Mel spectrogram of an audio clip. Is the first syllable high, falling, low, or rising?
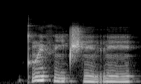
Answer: high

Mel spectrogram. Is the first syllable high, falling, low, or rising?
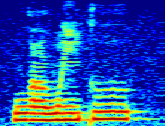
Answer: low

